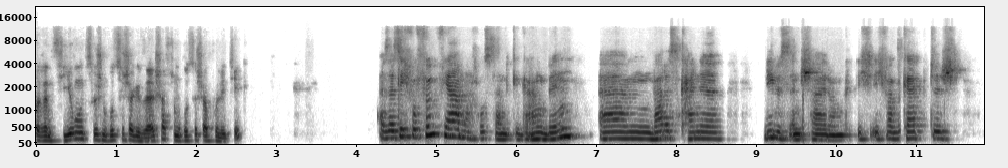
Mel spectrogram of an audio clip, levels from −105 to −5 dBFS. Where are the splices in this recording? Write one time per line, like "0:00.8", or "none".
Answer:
0:10.8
